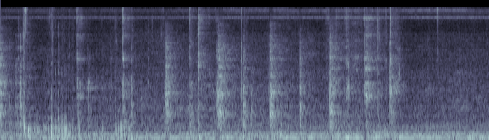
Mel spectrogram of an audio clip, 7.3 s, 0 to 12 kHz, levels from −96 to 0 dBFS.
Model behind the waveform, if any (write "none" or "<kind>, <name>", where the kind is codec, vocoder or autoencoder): vocoder, Vocos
